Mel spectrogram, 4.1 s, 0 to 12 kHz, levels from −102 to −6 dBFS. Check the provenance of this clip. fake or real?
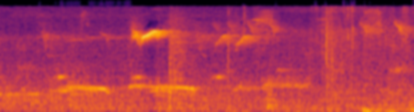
real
